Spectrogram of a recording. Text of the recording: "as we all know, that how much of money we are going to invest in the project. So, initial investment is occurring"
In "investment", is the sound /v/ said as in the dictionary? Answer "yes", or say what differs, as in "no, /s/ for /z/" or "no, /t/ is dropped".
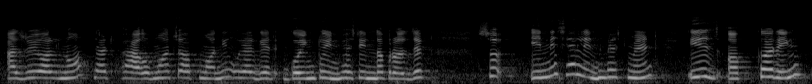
no, /b/ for /v/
